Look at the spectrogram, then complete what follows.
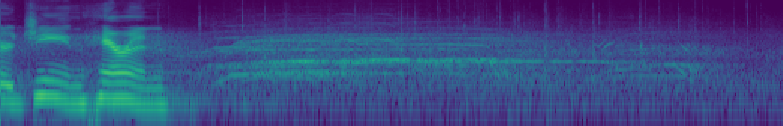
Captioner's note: audience cheering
